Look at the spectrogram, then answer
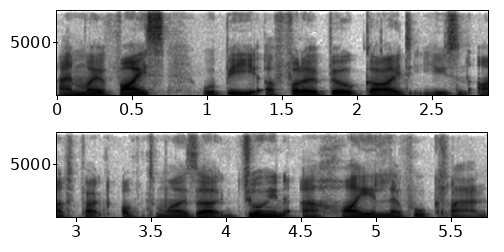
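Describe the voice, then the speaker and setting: Recorded dry with no echo, a man with a southern English accent talks using ordinary pitch variation. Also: quiet background. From southern England. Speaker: gaming YouTuber; gaming content creator. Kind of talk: tutorial; Q&A tutorial commentary. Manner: fast. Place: home room. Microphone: studio mic.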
